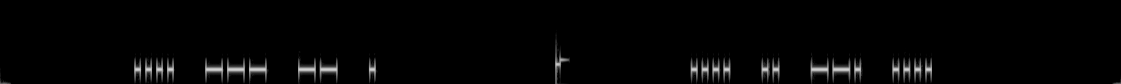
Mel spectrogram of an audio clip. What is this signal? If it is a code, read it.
Morse code, heard as a keyed tone, about 23 wpm, spaced as for 16 wpm, 700 Hz. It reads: HOME HIGH
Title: 2x Character Spacing - Top 200 Words - 22wpm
